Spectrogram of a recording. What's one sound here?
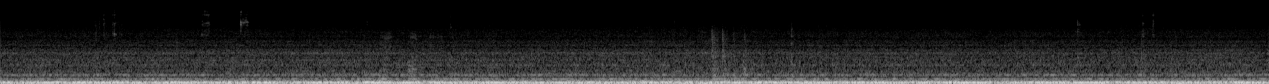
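Metal tweezers tick and scrape softly against a metal tray.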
